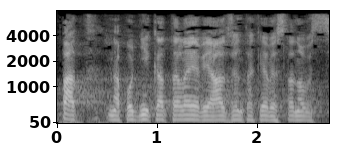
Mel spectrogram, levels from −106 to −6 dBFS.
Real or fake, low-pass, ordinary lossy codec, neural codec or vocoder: real; 7.2 kHz; MP3, 32 kbps; none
